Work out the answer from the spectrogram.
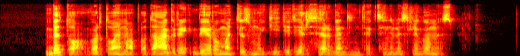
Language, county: Lithuanian, Kaunas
